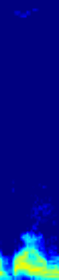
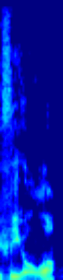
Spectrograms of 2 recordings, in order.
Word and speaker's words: viol: A viol is essentially a violin. Ah, Isn't it supposed to be viola? No, it's spelled viol. V-O-L. There's no A at the end. Yeah, it's not a viola.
